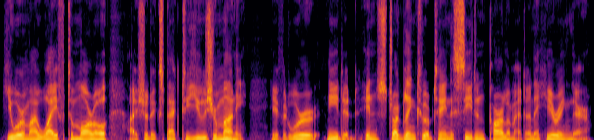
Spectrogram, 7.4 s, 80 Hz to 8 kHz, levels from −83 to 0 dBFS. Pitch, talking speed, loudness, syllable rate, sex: 110 Hz, 240 wpm, -18 LUFS, 6.5 syllables/s, male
